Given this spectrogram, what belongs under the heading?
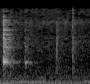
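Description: Onions and crushed garlic fry in a pan with a close, steady sizzle. A few quick stirring clicks sound over it in a brief burst.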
